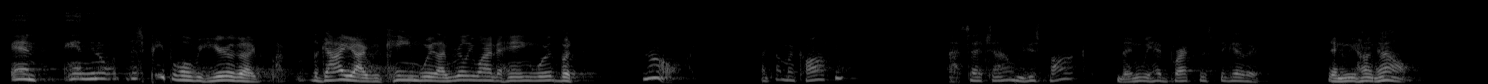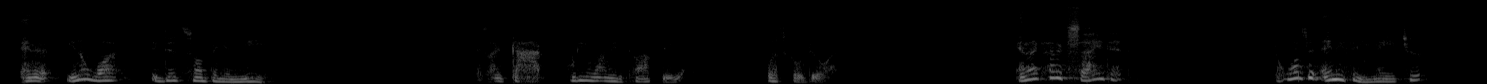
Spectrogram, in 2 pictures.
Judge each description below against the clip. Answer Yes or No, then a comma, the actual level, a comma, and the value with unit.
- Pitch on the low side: No, medium, 160 Hz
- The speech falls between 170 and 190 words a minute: No, average, 155 wpm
